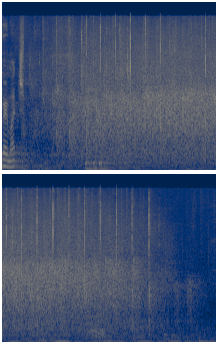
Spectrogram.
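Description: A small audience applauds in a hall.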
